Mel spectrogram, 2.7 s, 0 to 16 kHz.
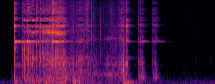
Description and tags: Box Of Bottles Put In FF252
Multiple bottles moving and sliding around in a box. Glass-on-glass tinging, rolling bottles, medium to high pitch, robust.
bottles-in-box, glass-on-glass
